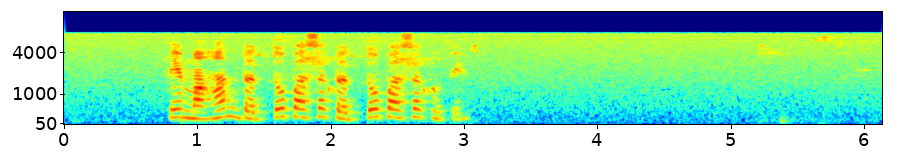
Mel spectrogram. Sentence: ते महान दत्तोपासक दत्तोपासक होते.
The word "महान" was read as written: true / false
true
